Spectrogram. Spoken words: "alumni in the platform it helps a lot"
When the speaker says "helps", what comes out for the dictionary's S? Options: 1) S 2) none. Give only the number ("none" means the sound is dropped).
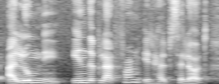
1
